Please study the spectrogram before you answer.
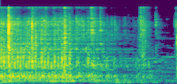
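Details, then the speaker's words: Simaru buttonhole sewing machine that had jammed at the knife bar, after refitting: fast rattling stitch run, then a harsh clack at the knife stop; runs rough, something dragging. "udah mau masuk cuman ini bunyi ketik ke mau stop to juga kasar ya ini di video selanjutnya saya akan kasih tutorial cara mengatasi suaranya kasar"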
